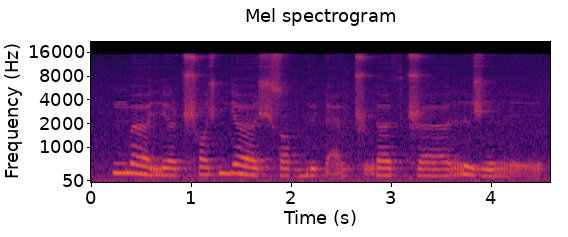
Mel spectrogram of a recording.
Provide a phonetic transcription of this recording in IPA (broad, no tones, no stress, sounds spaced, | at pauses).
ŋ͡m œ rʲ œ ʈ͡ʂʰ ɔ ʃ nʲ œː ʃ s ɔ ɡ͡b y ɗ æ̰ v ʈ͡ʂ ṵ ɾ œ θ ʈ͡ʂ œː r ɨ ʒ ɨ r ḛ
